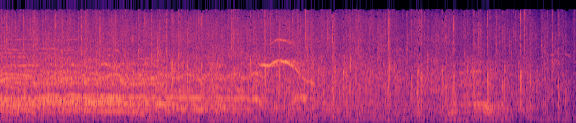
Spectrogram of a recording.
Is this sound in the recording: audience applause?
yes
